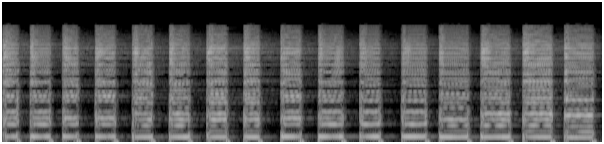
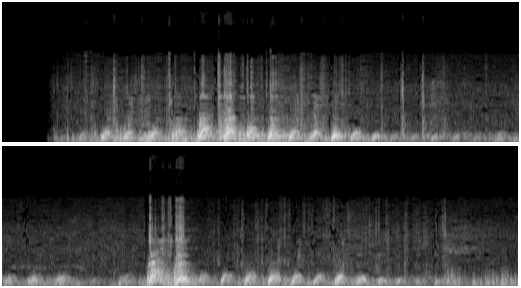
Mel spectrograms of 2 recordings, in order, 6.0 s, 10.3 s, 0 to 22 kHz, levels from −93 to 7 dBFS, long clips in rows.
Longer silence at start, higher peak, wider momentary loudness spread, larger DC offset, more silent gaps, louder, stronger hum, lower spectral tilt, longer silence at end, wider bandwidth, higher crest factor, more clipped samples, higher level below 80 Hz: second, 0 s vs 0.7 s; second, -8 dBFS vs 0 dBFS; second, 4 LU vs 23 LU; neither; neither; second, -23 LUFS vs -20 LUFS; neither; second, -2.5 dB/octave vs -12.5 dB/octave; about the same, 0.05 s vs 0 s; first, 11.5 kHz vs 5 kHz; about the same, 16 dB vs 20 dB; neither; about the same, -46 dBFS vs -42 dBFS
